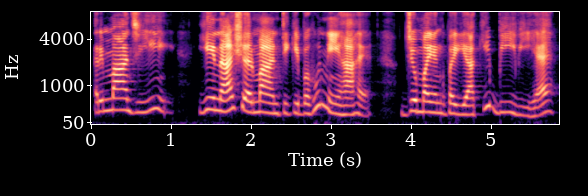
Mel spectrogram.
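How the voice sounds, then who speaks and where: A woman's voice: a little high, slow pace, fairly bright tone. A woman voicing a chatty, cheerful young neighbor wife in a cartoon story, with a bubbly, friendly manner.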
